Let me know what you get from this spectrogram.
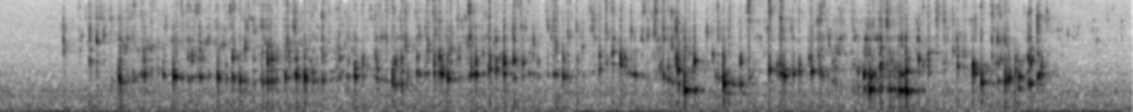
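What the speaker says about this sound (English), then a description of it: "I'm going to pour some hot water over it and try and rinse all of that tea off" Hot water poured over a bamboo matcha whisk to rinse tea from its tines, a close, quiet trickle of irregular drips and splashes running steadily for several seconds before tapering off.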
